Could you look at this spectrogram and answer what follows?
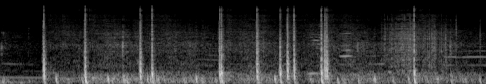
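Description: Aerial fireworks launching and bursting: a rapid, irregular string of sharp bangs, about a dozen in under five seconds.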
